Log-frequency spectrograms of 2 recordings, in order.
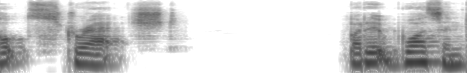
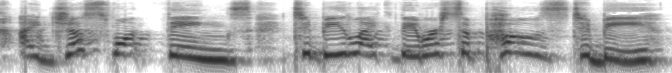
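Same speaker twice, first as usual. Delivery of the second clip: shouting; 9 semitones higher than usual. A narrator's reading. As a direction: shout it in anguish. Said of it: "she shouted".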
